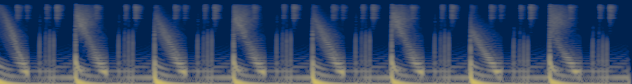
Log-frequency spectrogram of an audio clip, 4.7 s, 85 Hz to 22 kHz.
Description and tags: TR-606 (Modified) - Series 2 - Beat 12
Beats recorded from my modified Roland TR-606 analog drummachine
Analog, Beats, Circuit-Bend, Drum, Electronic, TR-606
